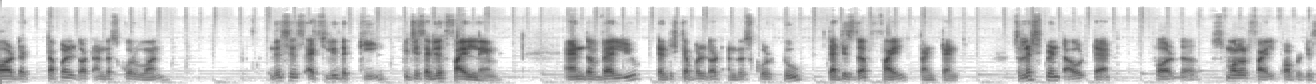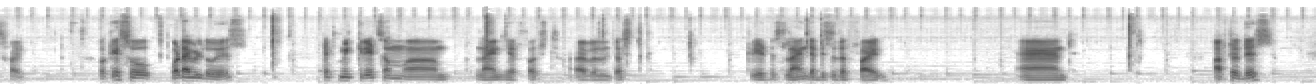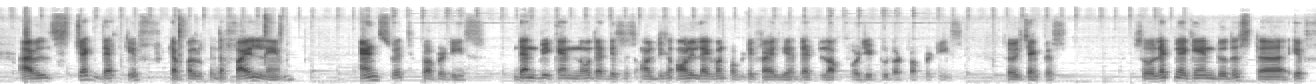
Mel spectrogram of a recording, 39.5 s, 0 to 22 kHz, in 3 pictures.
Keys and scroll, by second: 28.7 Return, 29.3 Return.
